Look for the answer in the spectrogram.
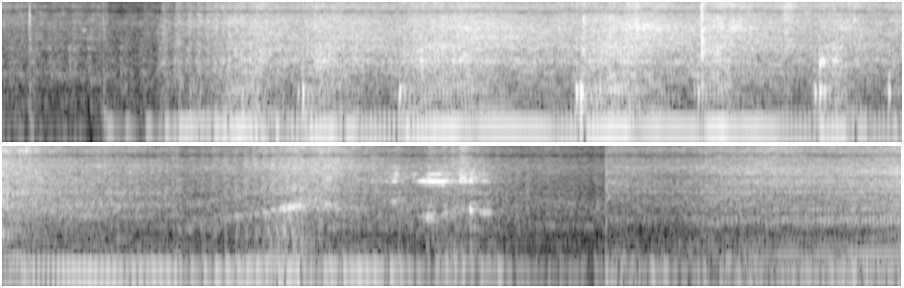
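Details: Yamaha Byson carburetor motorcycle after carb repair and an oil flush and change: low, steady engine rumble with a few throttle blips, no knocking or rattle; runs normally after service.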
